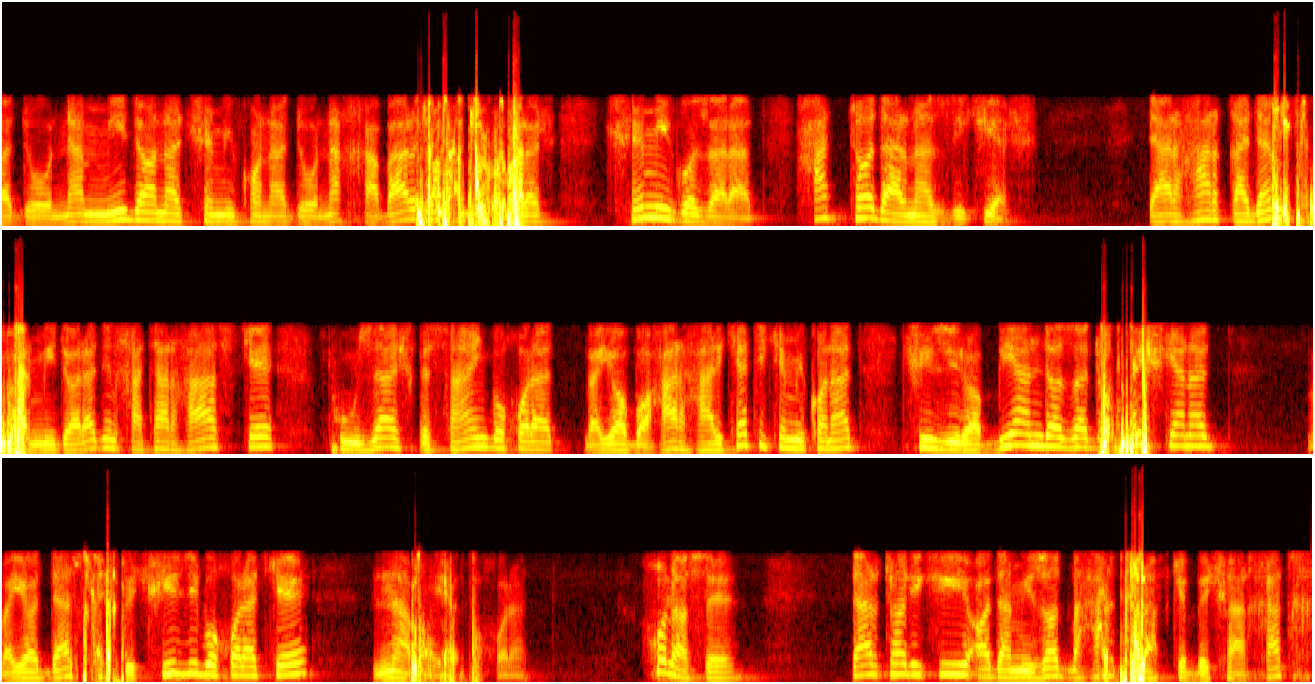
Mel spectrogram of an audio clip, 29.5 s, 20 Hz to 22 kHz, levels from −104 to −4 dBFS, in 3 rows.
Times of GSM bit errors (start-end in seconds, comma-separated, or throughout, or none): 3.10-3.96, 9.52-10.05, 18.06-18.52, 20.18-20.61, 22.74-23.28, 27.90-28.33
